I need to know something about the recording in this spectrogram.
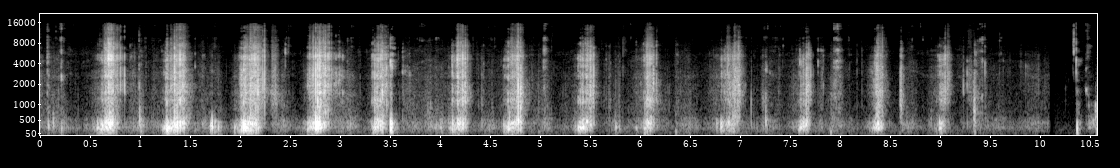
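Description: A young woman makes rhythmic kissing and lip-smacking sounds close to a microphone.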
